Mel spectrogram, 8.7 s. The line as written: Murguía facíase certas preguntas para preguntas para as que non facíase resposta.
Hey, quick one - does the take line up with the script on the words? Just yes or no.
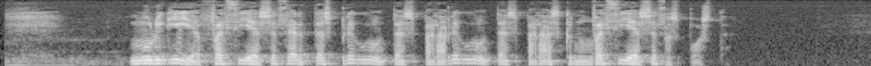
yes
